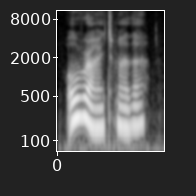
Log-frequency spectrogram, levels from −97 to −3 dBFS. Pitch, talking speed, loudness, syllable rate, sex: 185 Hz, 165 wpm, -18 LUFS, 5.1 syllables/s, female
